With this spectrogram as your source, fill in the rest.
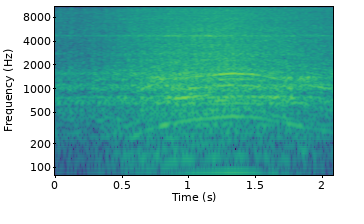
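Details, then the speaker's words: Older car with belt-driven accessories, idling, microphone near the engine bay: rough whirring grind that grows with engine speed; found with a hose stethoscope, not the alternator, louder low and toward the front, AC compressor bearing suspected. "It sounds like it's kind of down and it's louder as you get up front. So I was thinking AC compressor, but you never know."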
